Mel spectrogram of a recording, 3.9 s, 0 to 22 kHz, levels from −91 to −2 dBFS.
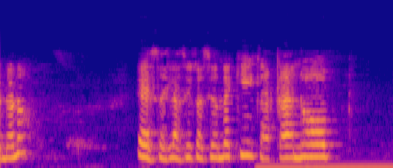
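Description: At 2.53 s a mains hum comes in and stays to the end: a steady 50 Hz drone, around 15 dB under the sound, with a few low harmonics. That's the power line leaking into the signal through a ground loop or a nearby transformer.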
